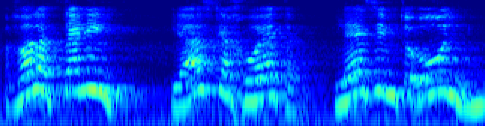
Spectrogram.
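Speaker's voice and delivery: exasperated. Acted. Exasperated at repeated mistake.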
